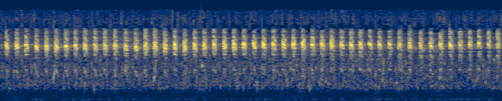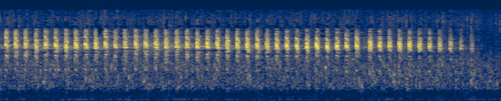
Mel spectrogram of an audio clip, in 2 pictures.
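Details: Collared kingfisher calling steadily in a bird-training recording: harsh, scratchy notes repeated rapidly, about three per second, in an unbroken even series for about ten seconds that fades slightly at the end.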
